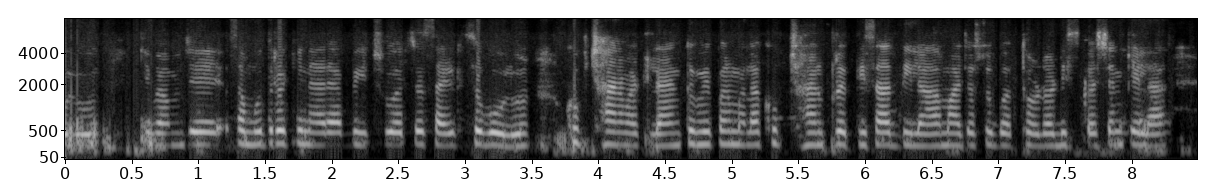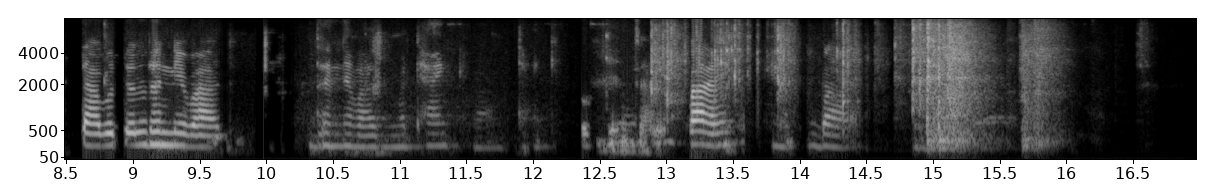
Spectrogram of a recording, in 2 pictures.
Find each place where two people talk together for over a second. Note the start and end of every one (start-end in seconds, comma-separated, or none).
none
